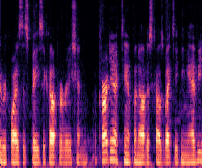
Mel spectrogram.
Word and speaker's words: cardiac tamponade: First thing we'll cover today is a cardiac tamponade, yes that's how you pronounce this.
